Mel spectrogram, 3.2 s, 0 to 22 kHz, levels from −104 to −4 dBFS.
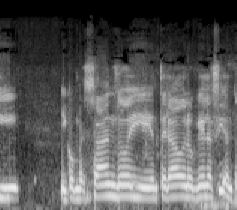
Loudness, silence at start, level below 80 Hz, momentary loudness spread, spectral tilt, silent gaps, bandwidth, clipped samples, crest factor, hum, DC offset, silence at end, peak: -19 LUFS; 0 s; -44 dBFS; 5 LU; -5 dB/octave; none; 8.4 kHz; under 0.1%; 10 dB; none; under 0.1%; 0 s; -10 dBFS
